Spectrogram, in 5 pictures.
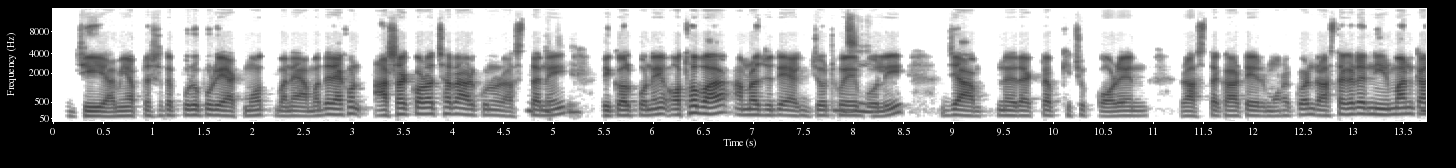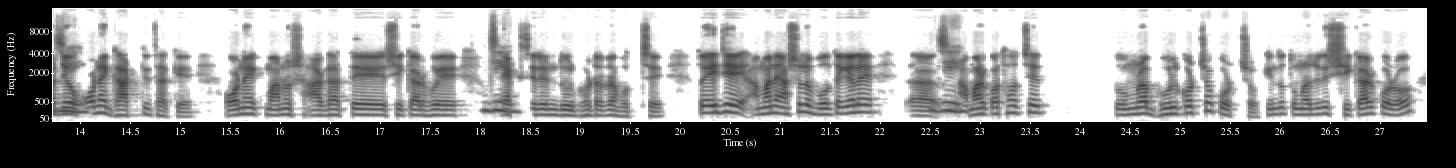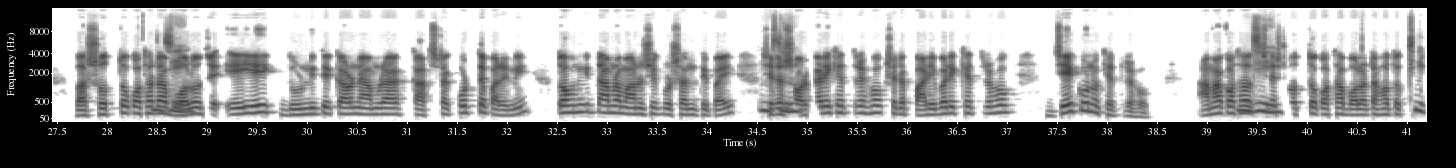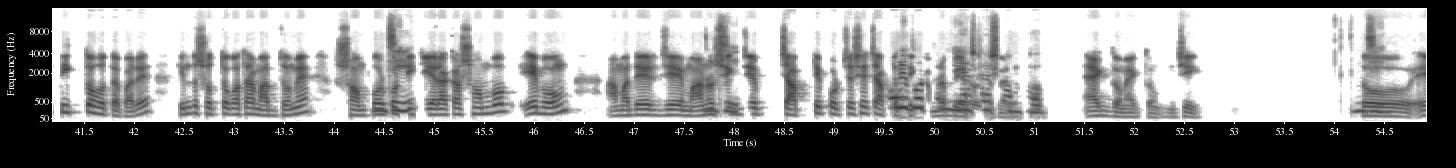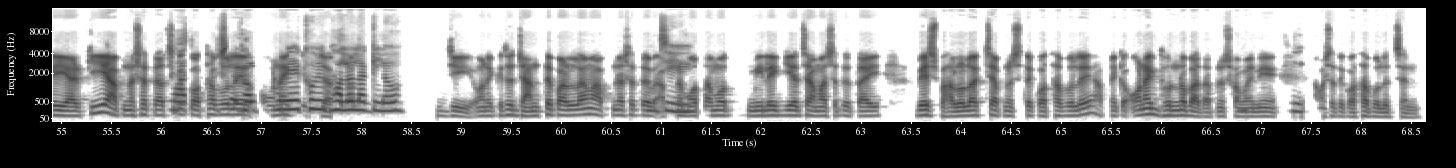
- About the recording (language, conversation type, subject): Bengali, unstructured, তোমার জীবনে সৎ থাকার সবচেয়ে বড় চ্যালেঞ্জ কী?
- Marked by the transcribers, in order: "মানসিক" said as "মানসি"; other noise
